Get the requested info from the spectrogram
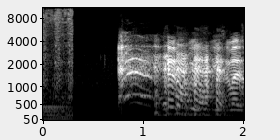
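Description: Men's voices talking and laughing, after a brief cut to silence just after the start. The voices sound duller than the audio before the cut.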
